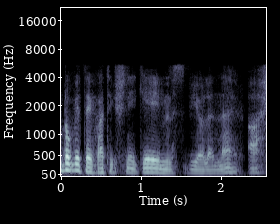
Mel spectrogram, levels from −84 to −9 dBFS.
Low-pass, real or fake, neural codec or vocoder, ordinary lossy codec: 5.4 kHz; fake; codec, 16 kHz in and 24 kHz out, 0.4 kbps, LongCat-Audio-Codec, fine tuned four codebook decoder; AAC, 24 kbps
